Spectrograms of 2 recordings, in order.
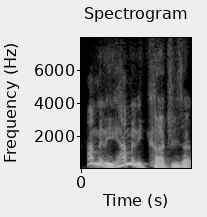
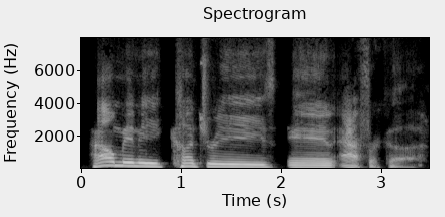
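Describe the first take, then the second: First: Said in the usual way. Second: Drawn-out, careful recount; slow right down to get the number right; slow deliberate question. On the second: Real, not acted. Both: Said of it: "let me get my numbers right".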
